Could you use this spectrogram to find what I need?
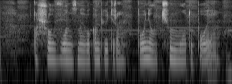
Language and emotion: Russian, angry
